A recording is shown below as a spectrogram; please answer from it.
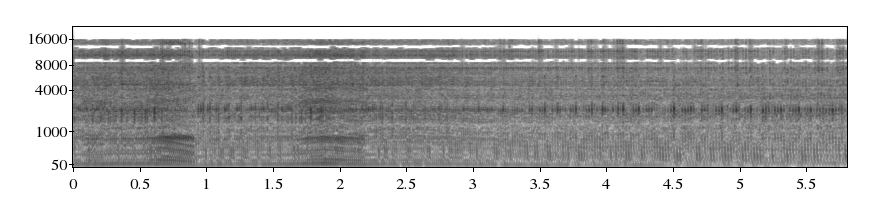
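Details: Craftsman WS210 weed eater after carburetor replacement, with the old primer bulb and diaphragm moved onto the new carb: engine surges up and sags back twice, then runs ragged at part speed, never idling or reaching full revs. Cause unknown.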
